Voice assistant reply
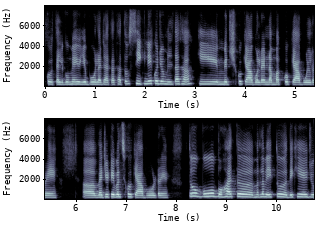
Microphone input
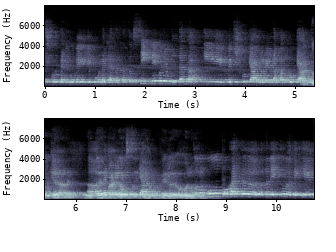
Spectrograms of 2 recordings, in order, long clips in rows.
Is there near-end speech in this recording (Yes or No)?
Yes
